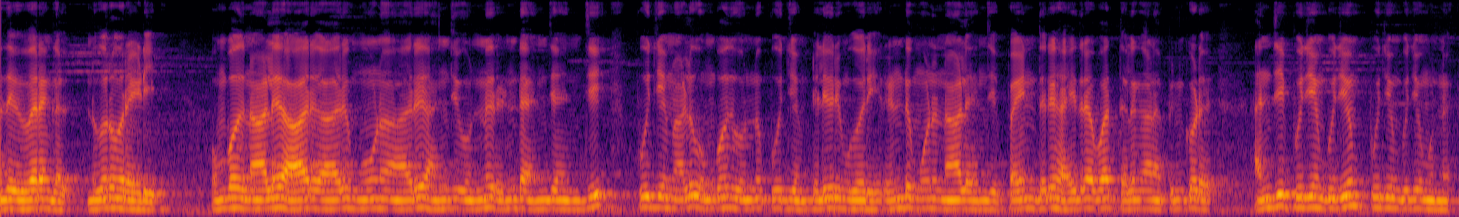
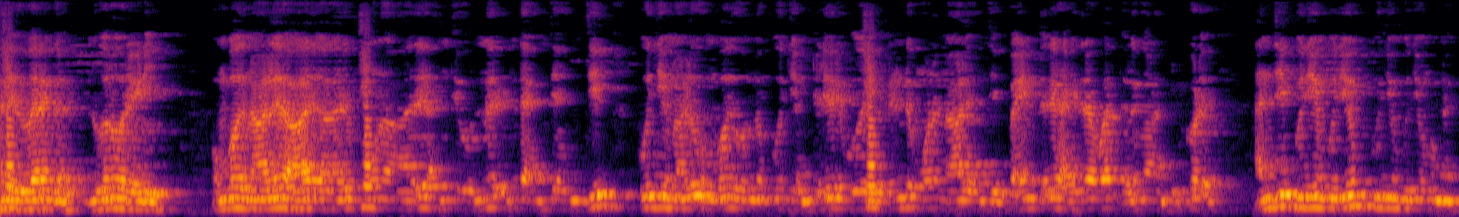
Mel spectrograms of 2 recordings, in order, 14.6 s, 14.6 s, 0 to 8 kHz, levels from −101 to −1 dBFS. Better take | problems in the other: first | noise reduction (classical method WPE with log-MMSE)

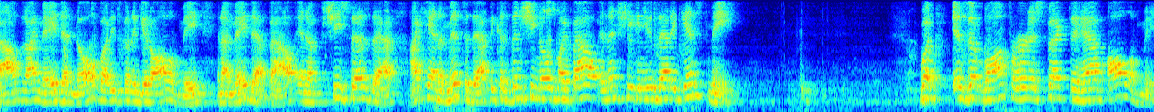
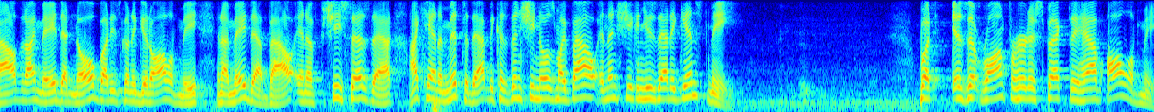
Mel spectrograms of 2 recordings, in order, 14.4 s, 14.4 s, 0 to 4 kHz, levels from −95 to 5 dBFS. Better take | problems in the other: second | noise reduction (neural separator model SepFormer DNS4)

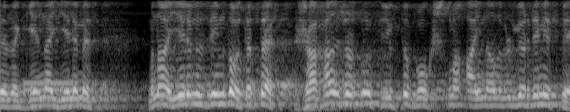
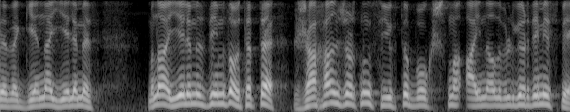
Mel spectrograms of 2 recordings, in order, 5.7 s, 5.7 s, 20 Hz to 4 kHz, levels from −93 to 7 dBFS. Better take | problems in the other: second | background sound (Telephone); 14 dB below the speech // room echo; dies away in 1.9 s

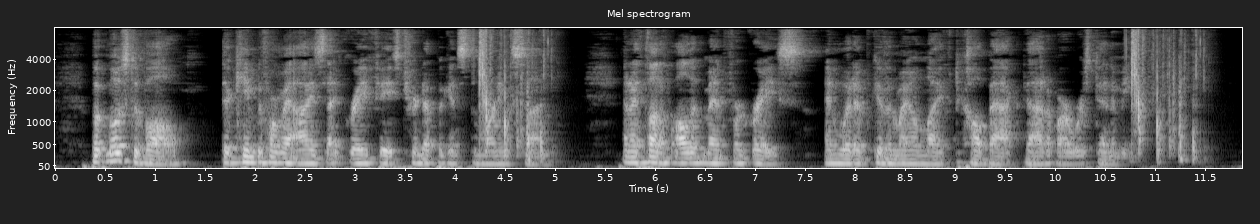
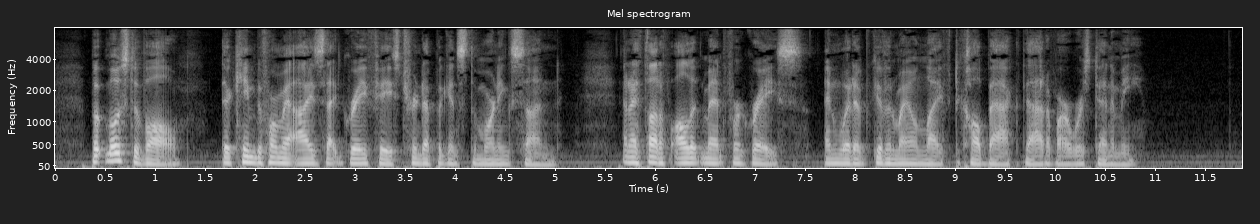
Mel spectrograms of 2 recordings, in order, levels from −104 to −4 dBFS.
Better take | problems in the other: second | noise reduction (classical method WPE with log-MMSE)

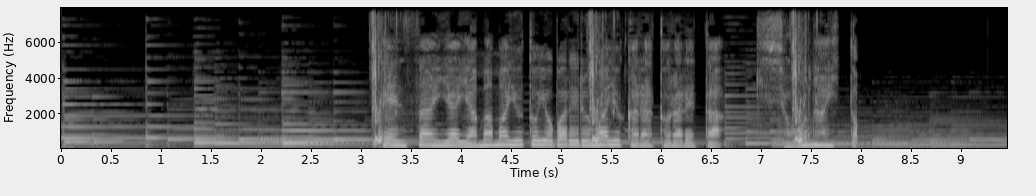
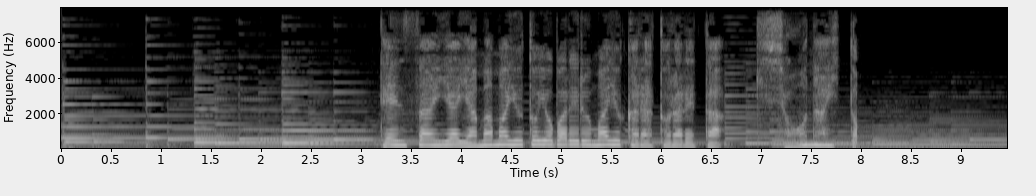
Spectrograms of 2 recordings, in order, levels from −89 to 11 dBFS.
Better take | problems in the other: second | background sound (Splash, splatter); 8 dB below the speech

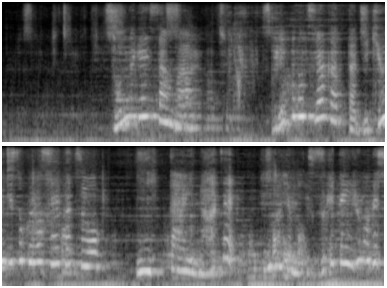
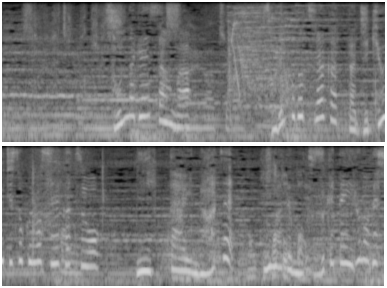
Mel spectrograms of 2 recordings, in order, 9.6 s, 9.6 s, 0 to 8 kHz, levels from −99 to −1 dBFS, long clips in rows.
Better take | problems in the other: second | noise reduction (neural separator model SepFormer DNS4)

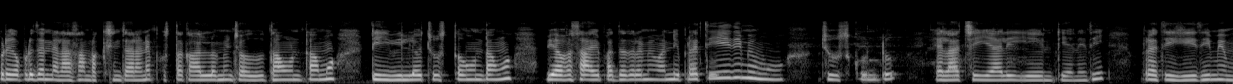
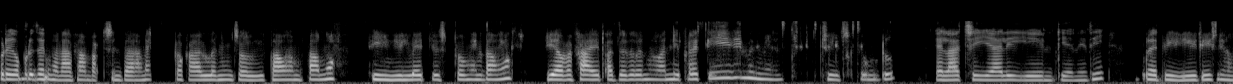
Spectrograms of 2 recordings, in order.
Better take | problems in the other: first | noise reduction (neural diffusion model UNIVERSE++)

